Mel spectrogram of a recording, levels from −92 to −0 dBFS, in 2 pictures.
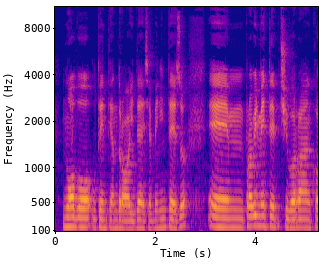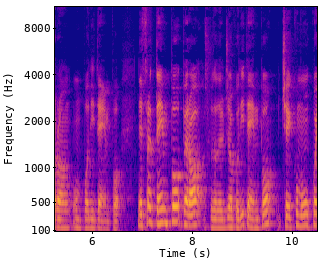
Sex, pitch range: male, 130-150 Hz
